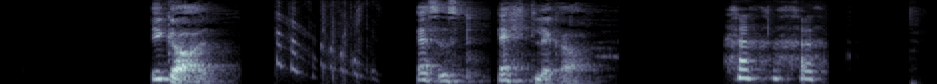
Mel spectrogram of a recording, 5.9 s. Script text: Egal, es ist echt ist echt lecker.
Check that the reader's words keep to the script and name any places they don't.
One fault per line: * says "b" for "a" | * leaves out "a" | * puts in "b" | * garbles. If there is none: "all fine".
* leaves out "ist echt"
